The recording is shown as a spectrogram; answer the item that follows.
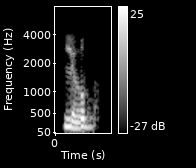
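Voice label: "lobe", Indian English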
